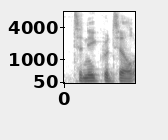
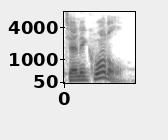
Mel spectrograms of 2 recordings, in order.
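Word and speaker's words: Taniquetil: I do admit that I I failed at Taniquatil early on. I just and it's because I listened to the the the audio book and so I was pronouncing it Tenny Quiddle.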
